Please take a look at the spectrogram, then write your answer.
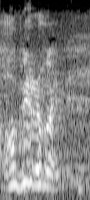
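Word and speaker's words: Oberoi: ओबेरॉय pronounce ओबेरॉय।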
